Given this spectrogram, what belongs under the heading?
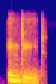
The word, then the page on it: indeed: Indian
